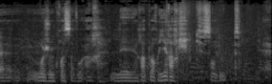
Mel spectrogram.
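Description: An older man answers in a low, firm voice.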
